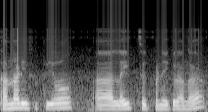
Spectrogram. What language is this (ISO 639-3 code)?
tam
